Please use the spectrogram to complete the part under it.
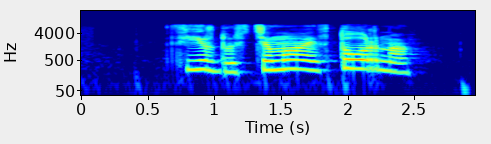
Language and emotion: Russian, angry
